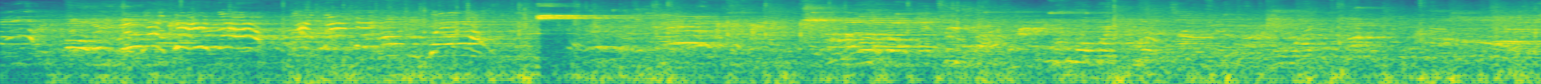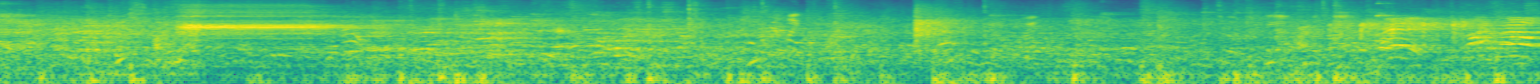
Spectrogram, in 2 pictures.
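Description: Youth basketball game in a gymnasium: a basketball bouncing on the hardwood court amid voices of players and spectators, echoing in the large hall. A short high tone sounds about five seconds in and a longer steady high tone around seventeen seconds, as play stops for a free throw.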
